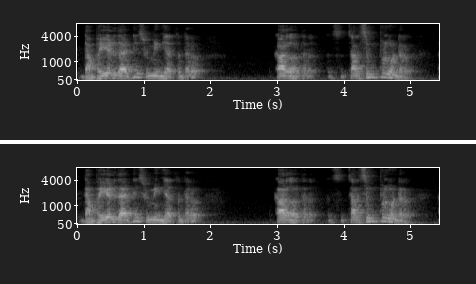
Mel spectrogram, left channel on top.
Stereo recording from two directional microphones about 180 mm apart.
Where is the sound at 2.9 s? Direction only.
20° left (ahead or behind).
